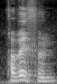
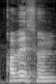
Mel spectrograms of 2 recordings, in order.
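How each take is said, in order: The two takes are said the same way.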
